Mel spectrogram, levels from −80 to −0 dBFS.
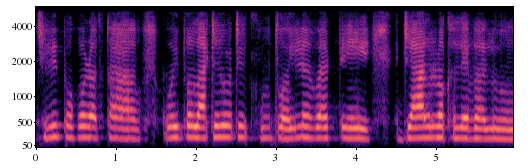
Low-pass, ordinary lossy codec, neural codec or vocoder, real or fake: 5.4 kHz; none; codec, 16 kHz in and 24 kHz out, 0.6 kbps, FireRedTTS-2 codec; fake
